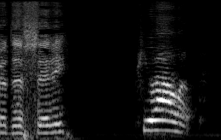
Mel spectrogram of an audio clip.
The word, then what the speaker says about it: Puyallup: And when they got done with the 2 individuals, since they were employees of the city of Puyallup, the IRS went after the city of Puyallup.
